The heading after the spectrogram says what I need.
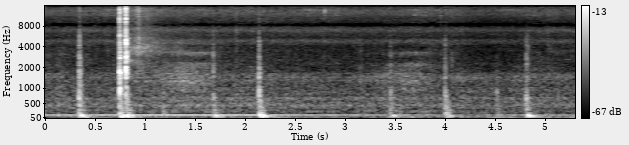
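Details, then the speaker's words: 2000 Ford Focus Mk1 wagon, about 88,000 miles, wheel rocked by hand: irregular dull clunks about once a second; worn steering column turns a couple of degrees with free play before catching, column being replaced. "turning to degrees before it catches and then it starts to grab so this is why we're replacing this"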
